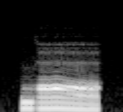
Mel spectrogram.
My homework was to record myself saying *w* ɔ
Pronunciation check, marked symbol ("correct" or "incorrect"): correct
